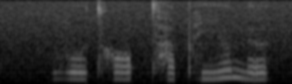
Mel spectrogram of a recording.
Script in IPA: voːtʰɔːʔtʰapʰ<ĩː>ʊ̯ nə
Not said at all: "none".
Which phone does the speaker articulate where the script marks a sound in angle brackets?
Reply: ĩː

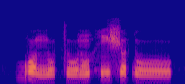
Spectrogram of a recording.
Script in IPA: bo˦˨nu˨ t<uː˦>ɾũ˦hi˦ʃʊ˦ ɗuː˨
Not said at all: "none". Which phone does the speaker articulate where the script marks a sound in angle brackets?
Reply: uː˨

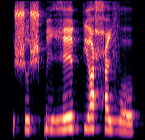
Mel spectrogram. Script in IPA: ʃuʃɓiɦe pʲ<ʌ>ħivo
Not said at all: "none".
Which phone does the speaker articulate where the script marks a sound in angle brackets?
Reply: ʌ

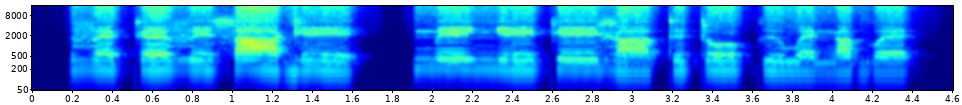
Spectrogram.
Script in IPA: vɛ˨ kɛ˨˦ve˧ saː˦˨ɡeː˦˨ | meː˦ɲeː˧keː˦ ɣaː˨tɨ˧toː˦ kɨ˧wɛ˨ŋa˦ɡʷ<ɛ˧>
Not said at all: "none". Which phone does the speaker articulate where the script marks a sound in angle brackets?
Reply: ɛ˧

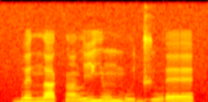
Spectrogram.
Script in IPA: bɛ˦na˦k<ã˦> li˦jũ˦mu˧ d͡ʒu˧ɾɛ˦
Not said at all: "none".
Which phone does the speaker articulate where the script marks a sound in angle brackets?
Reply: ã˧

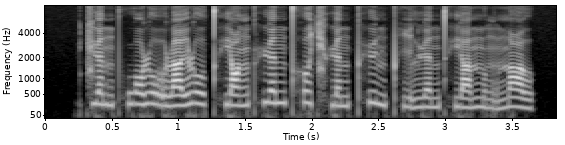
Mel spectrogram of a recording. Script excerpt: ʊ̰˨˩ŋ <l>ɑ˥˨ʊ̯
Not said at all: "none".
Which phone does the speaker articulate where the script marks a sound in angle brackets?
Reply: n̪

